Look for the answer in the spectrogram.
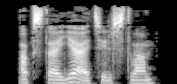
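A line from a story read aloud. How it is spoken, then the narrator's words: Calm. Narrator (Russian): повторил он спокойно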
